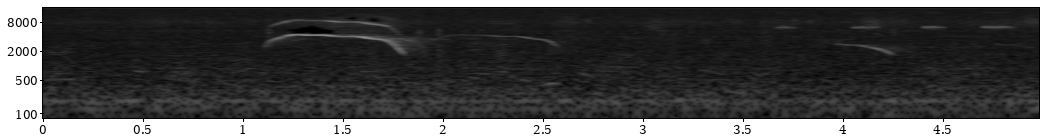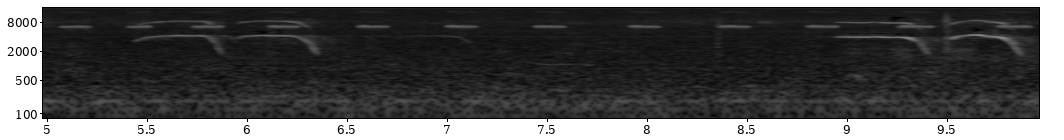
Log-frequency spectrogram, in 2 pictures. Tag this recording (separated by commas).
Insect, Cricket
